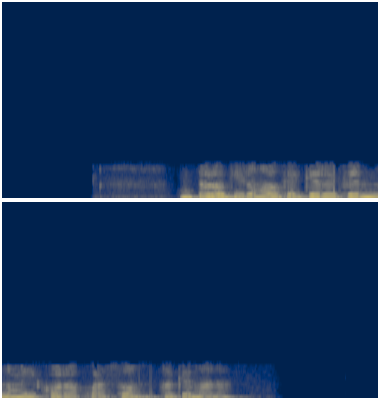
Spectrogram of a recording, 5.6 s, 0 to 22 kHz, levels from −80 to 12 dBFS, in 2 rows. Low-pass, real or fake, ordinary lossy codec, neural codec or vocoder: 7.2 kHz; real; AAC, 16 kbps; none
